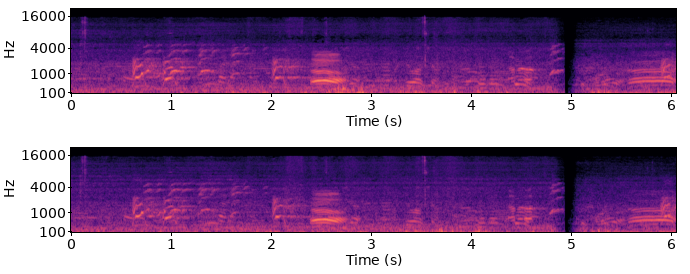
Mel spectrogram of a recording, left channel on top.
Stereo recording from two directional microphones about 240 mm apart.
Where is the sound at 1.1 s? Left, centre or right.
Right.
